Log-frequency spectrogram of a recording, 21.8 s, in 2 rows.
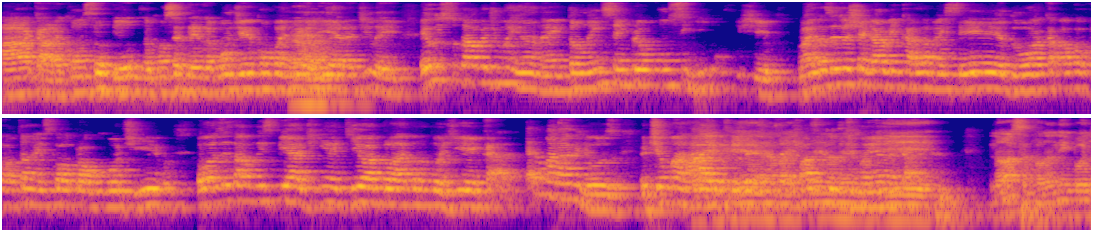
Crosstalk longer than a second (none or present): present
